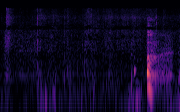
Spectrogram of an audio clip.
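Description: Rustling and light steps through dry grass, then a short, loud voiced grunt-like call near the end.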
